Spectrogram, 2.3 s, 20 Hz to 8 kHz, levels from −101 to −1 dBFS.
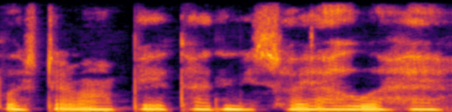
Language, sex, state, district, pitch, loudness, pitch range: Hindi, female, Bihar, Araria, 240 Hz, -13 LUFS, 210-250 Hz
